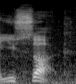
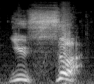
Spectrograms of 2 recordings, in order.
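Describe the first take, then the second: First: It is said plainly, without much force. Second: It is said loudly and with force.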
